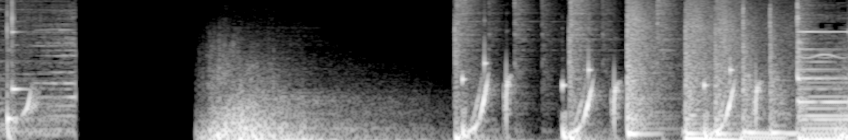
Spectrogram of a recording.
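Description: Cartoon logo-sting sound effects: a short rising bloop, a half-second gap, a soft swell that fades away, then a quick run of rising plopping pops. Children's-song music starts with a low note in the last half second.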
